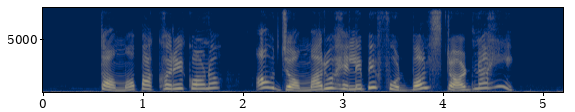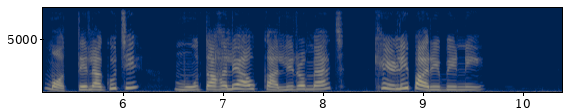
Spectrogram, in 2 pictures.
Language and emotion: Odia, sad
